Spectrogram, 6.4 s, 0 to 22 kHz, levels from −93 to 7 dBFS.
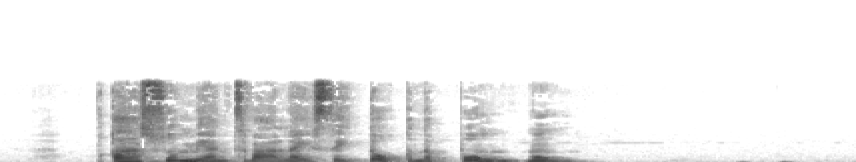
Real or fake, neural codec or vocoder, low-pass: real; none; 10.8 kHz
